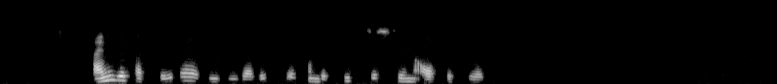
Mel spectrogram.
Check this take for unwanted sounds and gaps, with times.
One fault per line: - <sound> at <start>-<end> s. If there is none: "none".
none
